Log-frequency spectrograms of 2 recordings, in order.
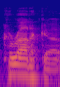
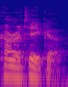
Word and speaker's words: Karateka: was known for for this game karateka or Karnataka I think the former is the correct pronunciation and when you started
